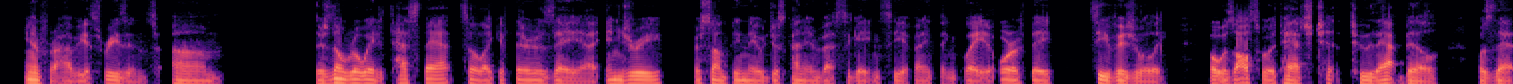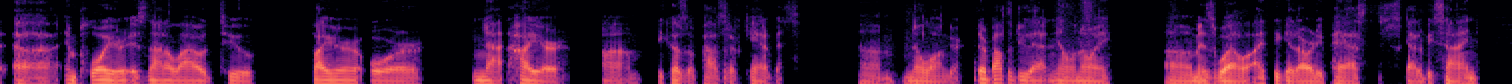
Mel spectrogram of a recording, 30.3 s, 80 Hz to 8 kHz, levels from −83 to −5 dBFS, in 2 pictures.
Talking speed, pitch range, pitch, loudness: 175 wpm, 80-90 Hz, 85 Hz, -30 LUFS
